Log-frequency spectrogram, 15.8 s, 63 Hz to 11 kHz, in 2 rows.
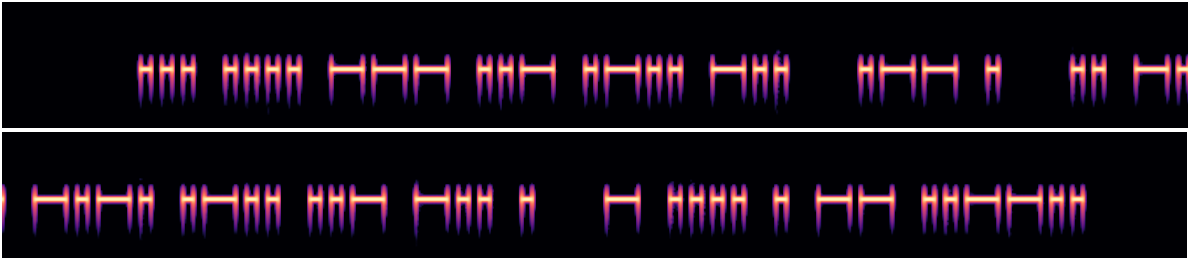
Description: Morse code, heard as a keyed tone, about 17 wpm, 700 Hz. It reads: SHOULD WE INCLUDE THEM?
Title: Sentences from Top 1000 Words - Review Part 3 - 17wpm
